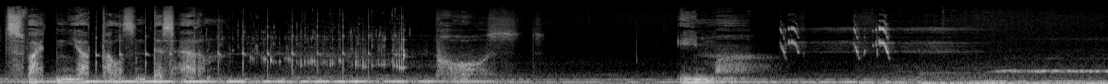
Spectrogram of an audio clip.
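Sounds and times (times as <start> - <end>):
low hum: 0.0 - 11.0
speech: 0.1 - 2.8, 6.8 - 7.6
red Beaujolais wine pouring from a bottle into a glass: 0.6 - 4.4.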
